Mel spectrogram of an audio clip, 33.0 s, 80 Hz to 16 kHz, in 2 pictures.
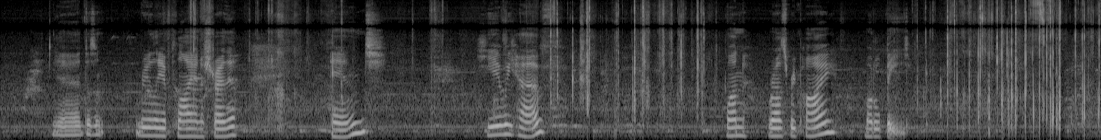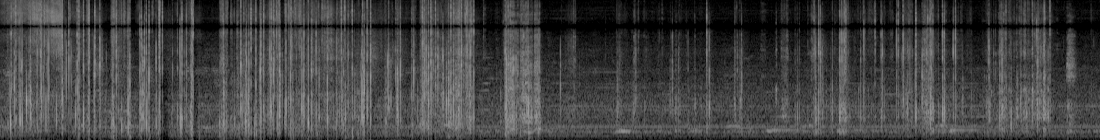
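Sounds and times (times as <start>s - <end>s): plastic bag crinkling: 8.1s - 10.8s, 13.6s - 32.4s.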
